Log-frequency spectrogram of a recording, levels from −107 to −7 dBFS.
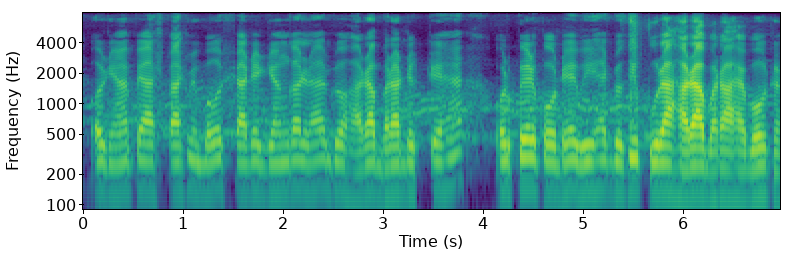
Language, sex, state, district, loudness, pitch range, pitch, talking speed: Hindi, male, Bihar, Supaul, -24 LUFS, 125-135 Hz, 130 Hz, 205 wpm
